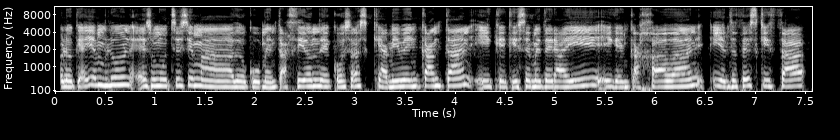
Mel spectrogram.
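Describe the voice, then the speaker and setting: Woman, bit high voice, bright and tense, keeps saying digamos and no?. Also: steady tone, normal speed, few pauses. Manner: thoughtful, many fillers like "digamos" and "¿no?". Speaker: writer and screenwriter guest. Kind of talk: relaxed podcast conversation.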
